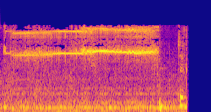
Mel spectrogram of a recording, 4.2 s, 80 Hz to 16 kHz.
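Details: Fractional CO2 laser (SW-E11) firing during mole removal: steady high-pitched electronic tone for about three seconds over low room hum, ending with faint clicks.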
